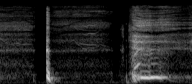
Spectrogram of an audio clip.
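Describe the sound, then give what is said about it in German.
Two fairly loud coughs from a person with a sore throat: a short, sharp bark first, then after a pause a longer, rougher cough with a throaty, voiced tail. “Und auch Husten.”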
